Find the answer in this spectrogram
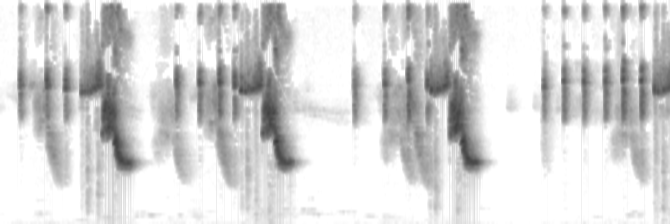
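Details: Blue-black grassquit singing repeatedly: short high buzzy phrases, each ending in a sharp descending sweep, repeated about every two and a half seconds with brief high chips between.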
